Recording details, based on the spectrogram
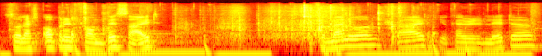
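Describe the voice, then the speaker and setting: A man's voice: medium pitch, moderate pace, reverberant, music in the background. A young man from India with an Indian accent, speaking English as a second language in a casual tech unboxing with lots of "you know" fillers. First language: not English. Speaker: tech reviewer. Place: indoor studio room with curtains.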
